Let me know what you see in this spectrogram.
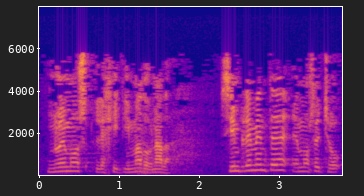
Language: Spanish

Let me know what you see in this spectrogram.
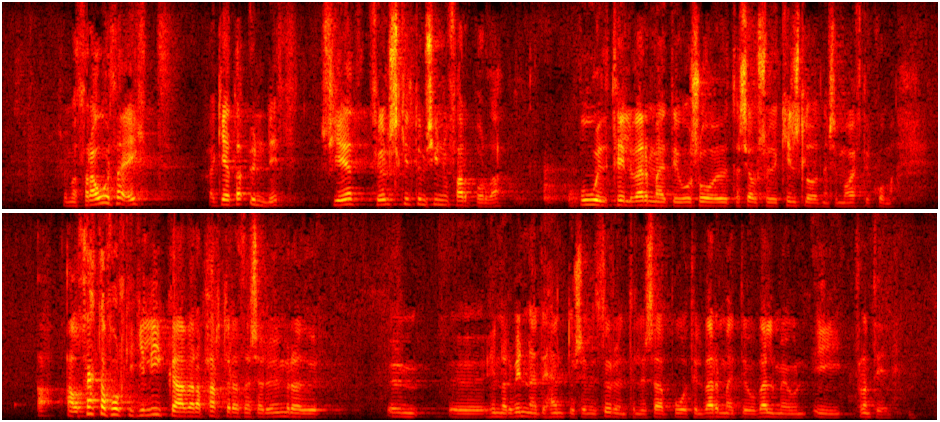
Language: Icelandic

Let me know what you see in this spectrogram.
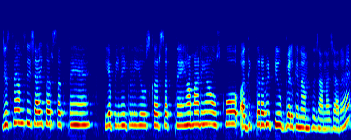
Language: Hindi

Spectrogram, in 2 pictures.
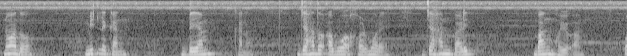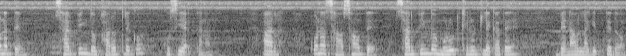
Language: Santali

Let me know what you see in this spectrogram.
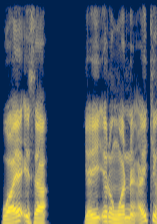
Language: Hausa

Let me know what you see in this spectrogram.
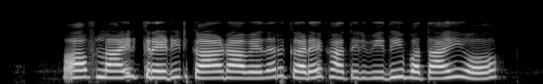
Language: Magahi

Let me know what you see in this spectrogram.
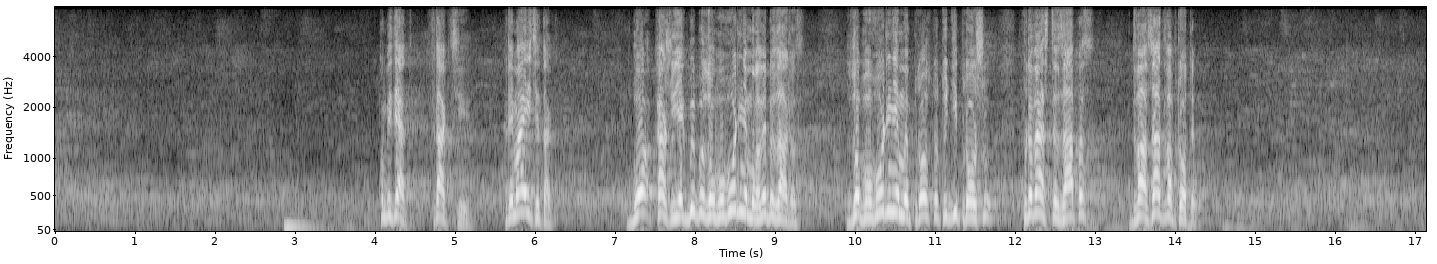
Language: Ukrainian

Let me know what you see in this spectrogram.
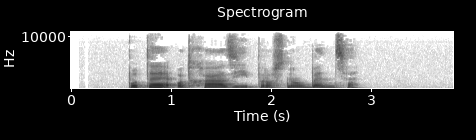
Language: Czech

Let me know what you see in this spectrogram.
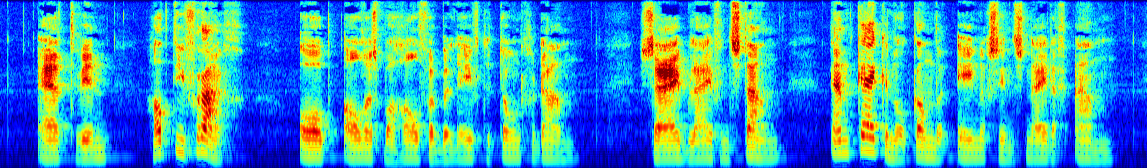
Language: Dutch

